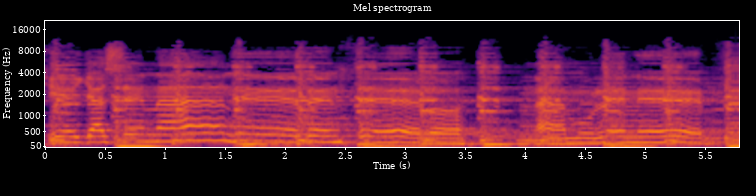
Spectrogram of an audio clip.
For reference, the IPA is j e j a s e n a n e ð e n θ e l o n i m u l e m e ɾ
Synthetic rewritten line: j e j a s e n a n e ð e n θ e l o n a m u l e n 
